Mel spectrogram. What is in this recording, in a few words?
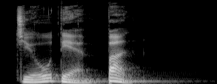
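"jiudianban", Mandarin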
